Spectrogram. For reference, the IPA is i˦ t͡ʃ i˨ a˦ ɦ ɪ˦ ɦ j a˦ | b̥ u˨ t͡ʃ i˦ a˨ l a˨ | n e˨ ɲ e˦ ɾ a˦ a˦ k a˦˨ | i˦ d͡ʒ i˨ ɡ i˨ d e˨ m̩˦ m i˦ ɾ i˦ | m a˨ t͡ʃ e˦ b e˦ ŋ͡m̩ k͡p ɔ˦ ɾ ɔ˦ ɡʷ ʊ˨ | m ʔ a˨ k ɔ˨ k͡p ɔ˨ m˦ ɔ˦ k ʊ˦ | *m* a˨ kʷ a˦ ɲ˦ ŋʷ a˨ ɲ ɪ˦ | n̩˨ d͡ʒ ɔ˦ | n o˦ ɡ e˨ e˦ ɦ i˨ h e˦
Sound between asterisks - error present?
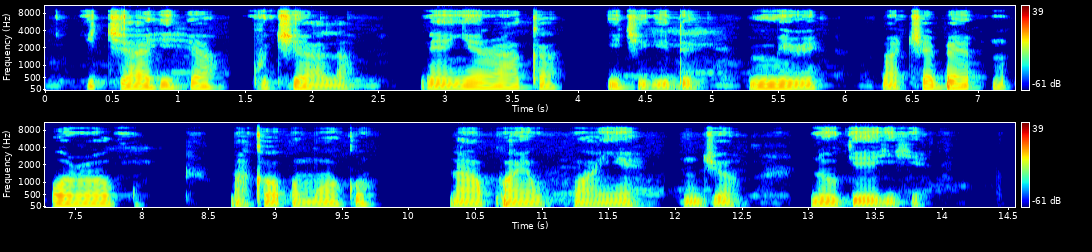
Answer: yes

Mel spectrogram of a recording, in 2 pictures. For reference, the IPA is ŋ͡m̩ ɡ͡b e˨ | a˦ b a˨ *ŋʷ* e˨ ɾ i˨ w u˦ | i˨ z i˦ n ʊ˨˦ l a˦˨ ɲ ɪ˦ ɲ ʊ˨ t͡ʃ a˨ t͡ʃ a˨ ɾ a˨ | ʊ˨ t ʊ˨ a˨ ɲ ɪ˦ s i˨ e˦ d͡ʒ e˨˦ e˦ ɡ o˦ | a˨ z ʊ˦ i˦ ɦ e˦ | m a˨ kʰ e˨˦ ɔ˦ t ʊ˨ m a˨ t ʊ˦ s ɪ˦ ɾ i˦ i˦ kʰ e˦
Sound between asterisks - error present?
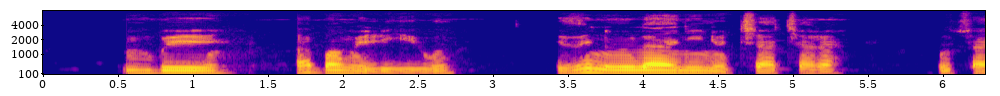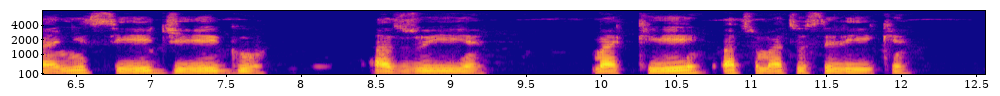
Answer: no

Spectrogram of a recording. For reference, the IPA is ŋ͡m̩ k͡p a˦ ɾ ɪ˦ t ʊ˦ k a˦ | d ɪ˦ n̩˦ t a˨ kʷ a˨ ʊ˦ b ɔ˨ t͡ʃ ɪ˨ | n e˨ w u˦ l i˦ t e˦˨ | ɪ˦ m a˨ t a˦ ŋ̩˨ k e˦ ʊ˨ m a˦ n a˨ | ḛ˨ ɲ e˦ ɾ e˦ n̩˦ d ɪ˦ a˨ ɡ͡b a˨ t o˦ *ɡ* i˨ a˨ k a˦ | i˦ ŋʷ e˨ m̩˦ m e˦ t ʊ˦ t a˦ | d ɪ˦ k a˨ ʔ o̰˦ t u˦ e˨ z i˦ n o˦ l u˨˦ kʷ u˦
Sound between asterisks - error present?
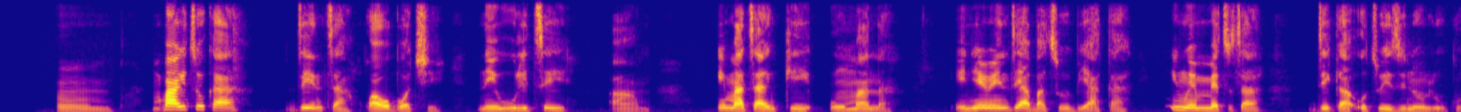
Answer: yes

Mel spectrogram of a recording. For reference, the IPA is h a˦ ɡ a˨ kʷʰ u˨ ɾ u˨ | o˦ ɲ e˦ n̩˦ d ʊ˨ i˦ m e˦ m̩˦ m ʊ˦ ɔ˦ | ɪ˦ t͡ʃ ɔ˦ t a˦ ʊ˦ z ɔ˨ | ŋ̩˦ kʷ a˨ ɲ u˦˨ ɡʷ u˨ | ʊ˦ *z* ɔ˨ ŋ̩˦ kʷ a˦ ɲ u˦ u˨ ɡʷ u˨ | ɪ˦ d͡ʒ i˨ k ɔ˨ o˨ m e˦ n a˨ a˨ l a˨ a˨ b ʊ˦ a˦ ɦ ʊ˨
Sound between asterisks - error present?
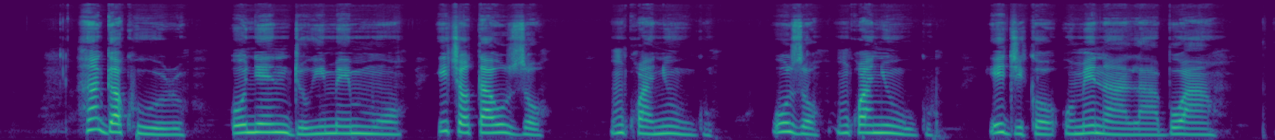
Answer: no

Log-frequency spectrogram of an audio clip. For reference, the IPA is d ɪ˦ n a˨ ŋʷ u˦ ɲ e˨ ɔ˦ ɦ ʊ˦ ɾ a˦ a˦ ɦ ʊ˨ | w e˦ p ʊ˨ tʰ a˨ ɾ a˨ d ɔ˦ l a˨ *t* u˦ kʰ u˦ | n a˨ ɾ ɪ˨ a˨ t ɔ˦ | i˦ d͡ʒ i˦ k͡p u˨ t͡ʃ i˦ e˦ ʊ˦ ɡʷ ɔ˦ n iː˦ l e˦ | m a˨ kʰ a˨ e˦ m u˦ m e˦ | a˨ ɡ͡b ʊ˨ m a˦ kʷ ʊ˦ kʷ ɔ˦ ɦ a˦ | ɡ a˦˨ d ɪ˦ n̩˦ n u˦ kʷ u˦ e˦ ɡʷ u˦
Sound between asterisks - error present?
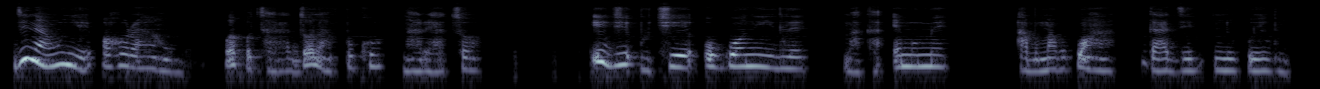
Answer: yes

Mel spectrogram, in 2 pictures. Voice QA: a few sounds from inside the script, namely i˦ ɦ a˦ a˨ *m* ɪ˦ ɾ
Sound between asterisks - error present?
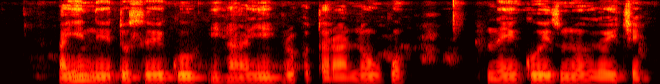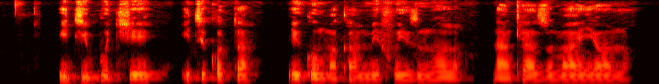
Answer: yes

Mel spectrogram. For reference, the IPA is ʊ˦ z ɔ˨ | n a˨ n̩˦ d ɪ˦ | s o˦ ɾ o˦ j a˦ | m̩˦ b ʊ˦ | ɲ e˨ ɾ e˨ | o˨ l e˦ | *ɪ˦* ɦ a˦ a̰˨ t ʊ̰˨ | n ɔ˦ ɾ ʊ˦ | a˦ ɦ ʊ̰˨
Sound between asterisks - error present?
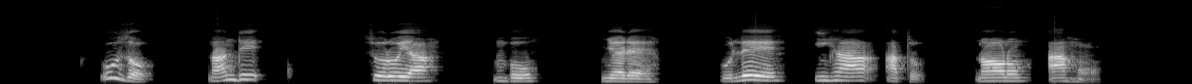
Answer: yes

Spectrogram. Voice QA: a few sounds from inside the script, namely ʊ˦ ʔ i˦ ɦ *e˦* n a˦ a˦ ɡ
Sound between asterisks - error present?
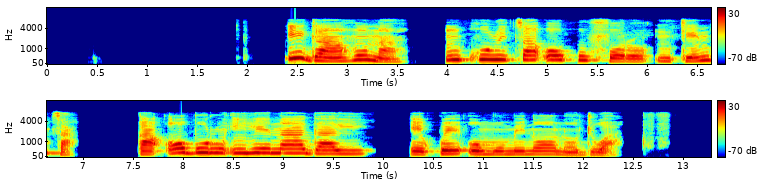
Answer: no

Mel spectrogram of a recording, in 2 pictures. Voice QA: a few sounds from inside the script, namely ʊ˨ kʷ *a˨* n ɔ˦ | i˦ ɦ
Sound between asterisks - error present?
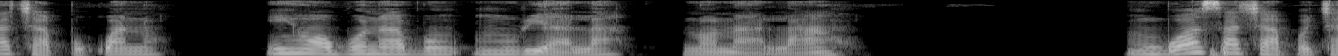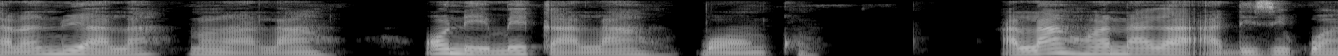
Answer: yes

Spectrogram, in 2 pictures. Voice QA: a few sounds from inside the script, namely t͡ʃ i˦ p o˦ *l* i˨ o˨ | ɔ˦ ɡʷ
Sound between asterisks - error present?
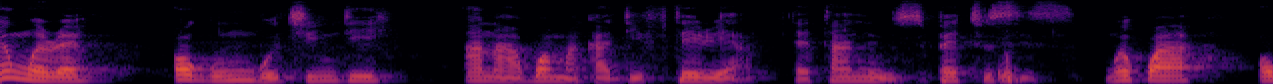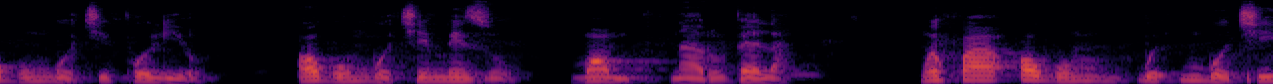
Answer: no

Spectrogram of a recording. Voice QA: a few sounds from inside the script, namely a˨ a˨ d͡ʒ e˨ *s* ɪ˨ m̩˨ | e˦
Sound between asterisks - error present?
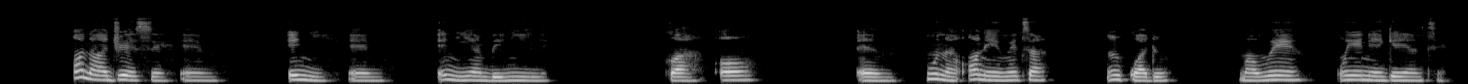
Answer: no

